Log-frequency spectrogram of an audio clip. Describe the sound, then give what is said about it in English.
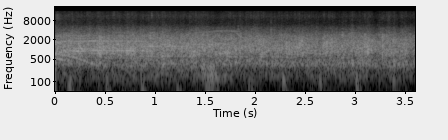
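A crowd claps steadily for the volunteers who make Young Adults work, a dense, even wash of applause at moderate loudness, with a few faint whistles or cheers rising over it and no one speaking. “They work huge events, and so can we please give a round of applause for the people that make Young Adults work?”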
